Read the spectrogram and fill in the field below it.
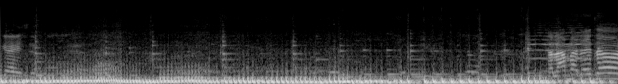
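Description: A remapped motorcycle with a cam grind setup revs and crackles up close, its engine blipping in sharp bursts over a steady rattling idle, while voices talk in the background.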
